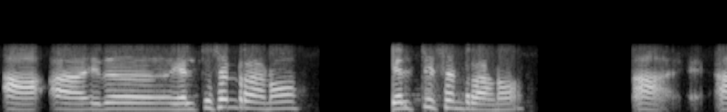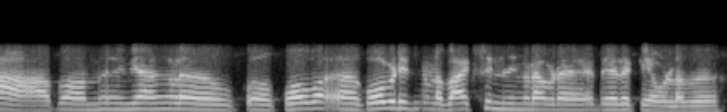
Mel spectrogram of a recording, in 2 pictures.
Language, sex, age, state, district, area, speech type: Malayalam, male, 30-45, Kerala, Kottayam, rural, conversation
